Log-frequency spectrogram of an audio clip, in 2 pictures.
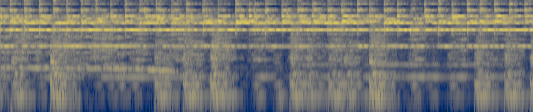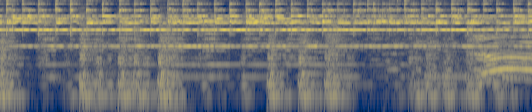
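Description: Brass hand bell (ghanta) rung continuously during the aarti, with a steady beat of percussion about twice a second. A long smooth tone rises and falls in the first two seconds.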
